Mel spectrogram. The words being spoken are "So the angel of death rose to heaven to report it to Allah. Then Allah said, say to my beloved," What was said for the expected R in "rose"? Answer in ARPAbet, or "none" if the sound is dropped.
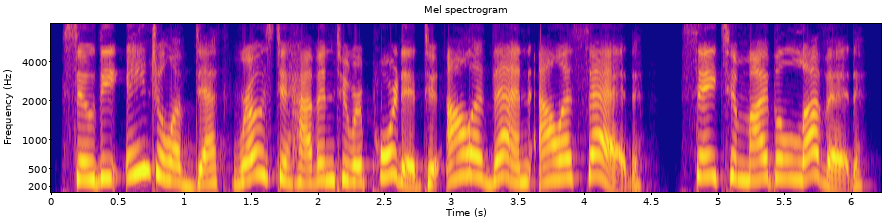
R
